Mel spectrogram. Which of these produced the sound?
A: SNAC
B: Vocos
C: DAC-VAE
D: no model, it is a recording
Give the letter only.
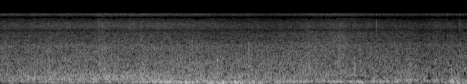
D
